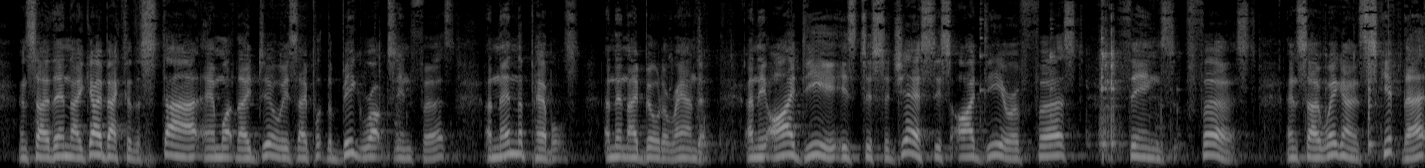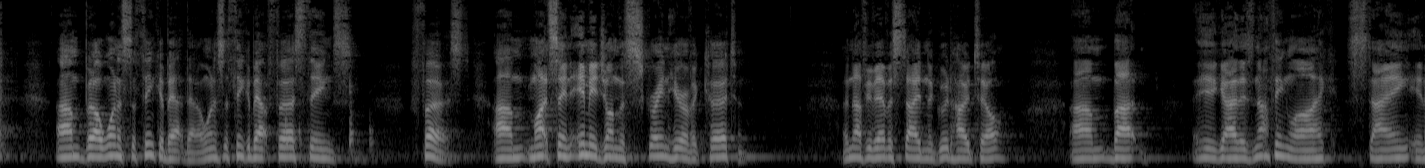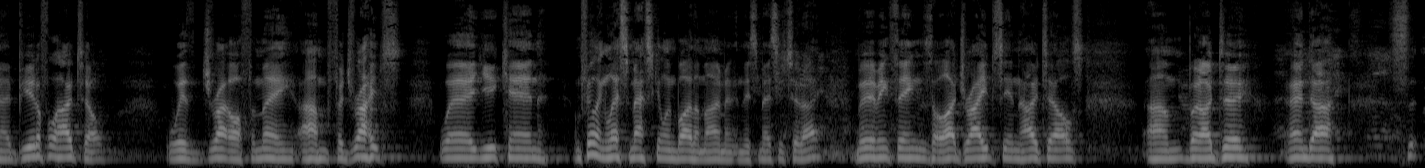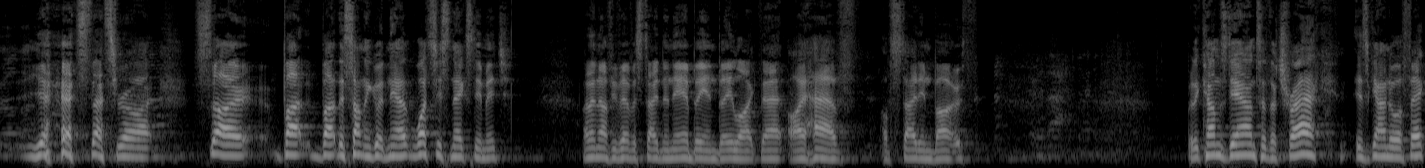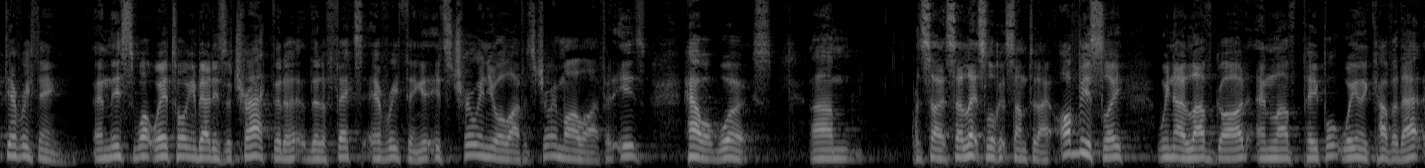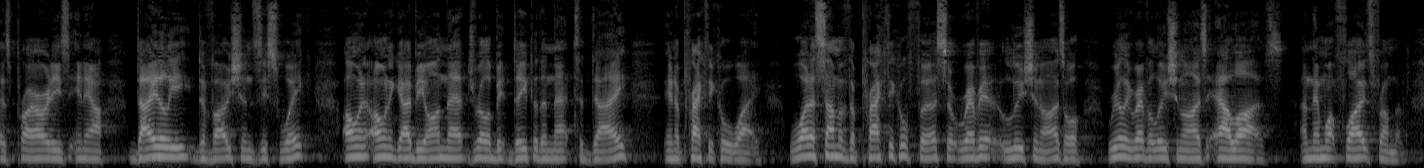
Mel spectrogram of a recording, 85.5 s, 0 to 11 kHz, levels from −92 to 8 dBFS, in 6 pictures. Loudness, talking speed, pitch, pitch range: -43 LUFS, 195 wpm, 140 Hz, 130-155 Hz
